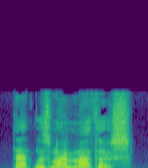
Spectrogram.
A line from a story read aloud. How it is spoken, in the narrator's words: Fiona said quietly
